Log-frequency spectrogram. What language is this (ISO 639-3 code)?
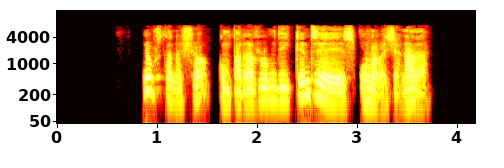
cat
